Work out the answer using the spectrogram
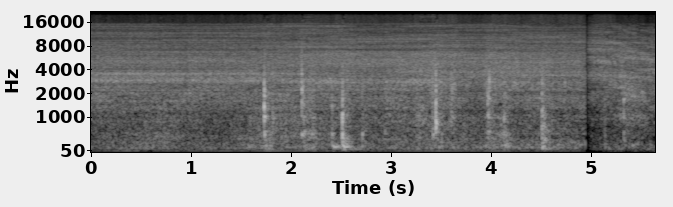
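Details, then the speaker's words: Mitsubishi Evo with hunting idle, homemade boost leak tester on the turbo, sealed system through intercooler to cold-side piping: steady sharp hiss with light taps; leak found with bubbles, air also heard from the blow-off valve. "we have found a leak down there so that's one you see a lot of bubbles coming that's what's interesting is I can hear air coming from the Block valve but I can't see anything see any bubbles"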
